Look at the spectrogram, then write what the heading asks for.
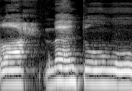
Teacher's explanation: Ro dibaca tebal karena ada ro yang berharokat fathah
